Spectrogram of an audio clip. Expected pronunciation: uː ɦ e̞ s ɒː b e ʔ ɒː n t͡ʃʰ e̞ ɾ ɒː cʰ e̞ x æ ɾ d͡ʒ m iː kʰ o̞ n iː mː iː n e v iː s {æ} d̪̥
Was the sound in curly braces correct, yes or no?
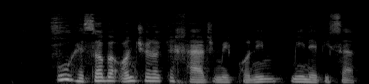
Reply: yes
